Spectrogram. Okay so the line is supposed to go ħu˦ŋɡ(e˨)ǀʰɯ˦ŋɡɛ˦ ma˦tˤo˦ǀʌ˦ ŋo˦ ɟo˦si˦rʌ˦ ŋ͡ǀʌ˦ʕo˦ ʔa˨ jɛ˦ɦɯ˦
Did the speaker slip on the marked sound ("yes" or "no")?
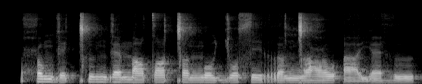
no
